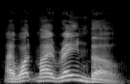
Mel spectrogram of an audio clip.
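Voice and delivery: mildly acted tearful insistence; imperious cry. A narrator's reading. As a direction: demand it with a stamp. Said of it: "cried Polychrome, stamping her foot imperiously".

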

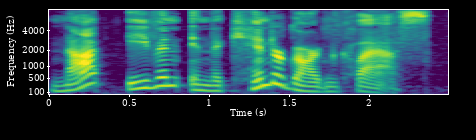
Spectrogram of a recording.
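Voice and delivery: ordinary delivery, nothing marked

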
